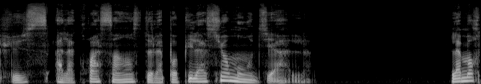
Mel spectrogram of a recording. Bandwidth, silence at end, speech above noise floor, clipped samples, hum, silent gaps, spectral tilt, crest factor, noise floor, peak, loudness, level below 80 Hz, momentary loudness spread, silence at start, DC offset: 19 kHz; 0 s; 48 dB; under 0.1%; none; none; -5.5 dB/octave; 22 dB; -73 dBFS; -6 dBFS; -25 LUFS; -56 dBFS; 7 LU; 0 s; under 0.1%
